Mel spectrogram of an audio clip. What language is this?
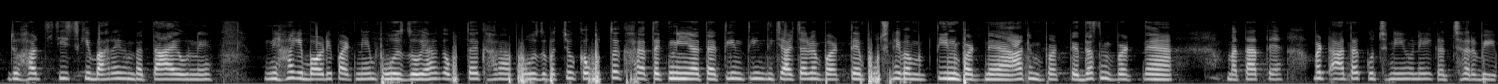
Hindi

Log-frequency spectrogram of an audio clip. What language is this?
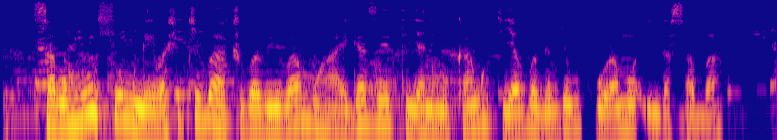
Kinyarwanda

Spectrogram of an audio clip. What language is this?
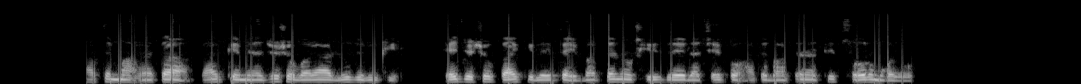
Khowar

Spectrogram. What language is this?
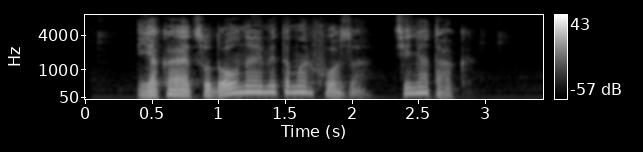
Belarusian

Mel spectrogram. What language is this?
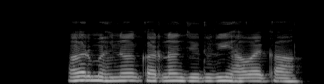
Chhattisgarhi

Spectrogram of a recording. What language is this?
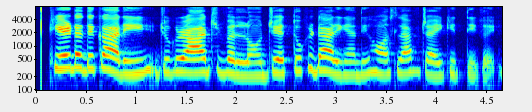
Punjabi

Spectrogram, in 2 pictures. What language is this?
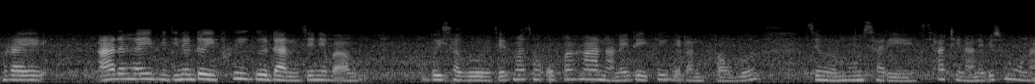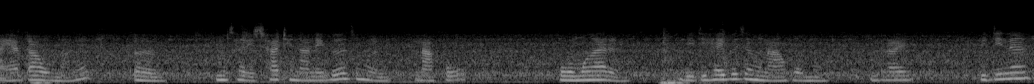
Bodo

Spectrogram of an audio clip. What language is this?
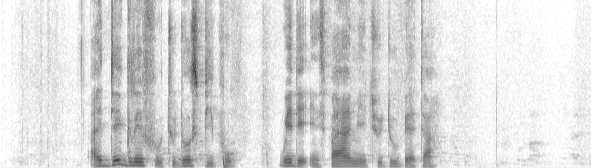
Nigerian Pidgin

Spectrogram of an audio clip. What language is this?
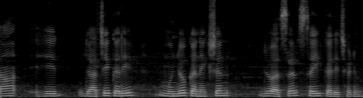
Sindhi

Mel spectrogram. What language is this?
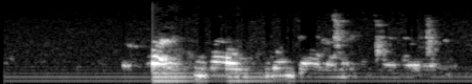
Swahili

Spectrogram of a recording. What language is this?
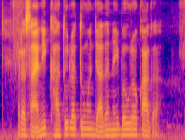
Chhattisgarhi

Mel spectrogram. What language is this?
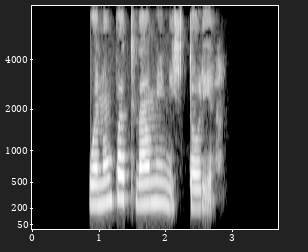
Zacatlán-Ahuacatlán-Tepetzintla Nahuatl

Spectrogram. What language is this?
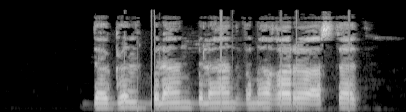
Yidgha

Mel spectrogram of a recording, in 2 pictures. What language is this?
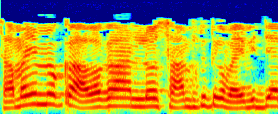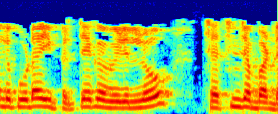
Telugu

